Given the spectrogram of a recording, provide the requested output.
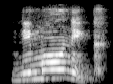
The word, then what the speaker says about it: mnemonic: लगेगा कि क्या है ये एम में स्टार्ट होता है मगर एम जो है साइलेंट है इसको निमोनिक्स बोलते है तो ऐसे ही कुछ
